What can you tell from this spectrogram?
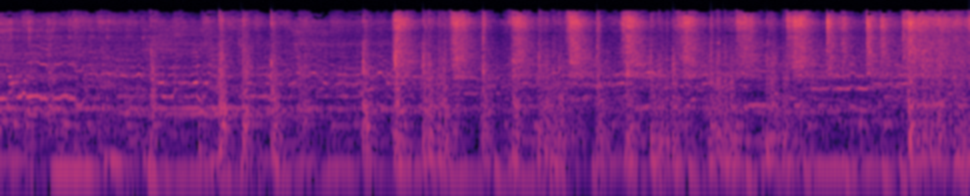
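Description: Sasak gendang beleq ensemble playing in procession: large double-headed drums beat steadily under ringing gong tones, and the hand cymbals clash more densely from about halfway through.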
